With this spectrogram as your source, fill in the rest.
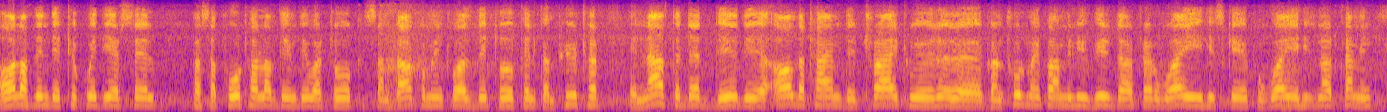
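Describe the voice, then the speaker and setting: A man's high-pitched voice with an Afghan accent, monotone, flat intonation, and noticeable background noise. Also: moderate pace. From Afghanistan. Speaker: refugee doctor. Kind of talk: testimony. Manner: halting.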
